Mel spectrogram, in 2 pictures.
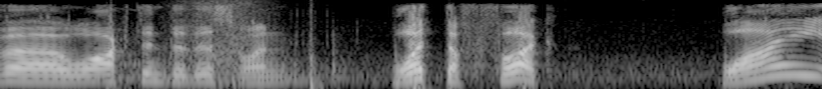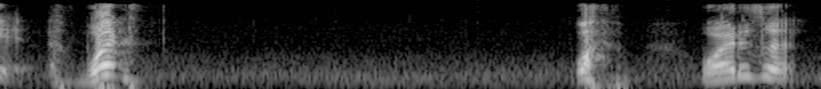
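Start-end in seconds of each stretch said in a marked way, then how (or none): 1.9-8.1 high, loud startled cries; loud real shock. Real, not acted. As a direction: jolt up in genuine surprise. Startled by weird pointing finger.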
